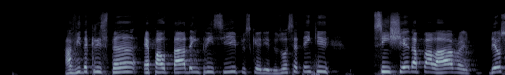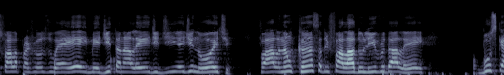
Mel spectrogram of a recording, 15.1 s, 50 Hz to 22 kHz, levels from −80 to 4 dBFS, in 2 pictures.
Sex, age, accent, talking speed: male, 20-39, Brazilian, 150 wpm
